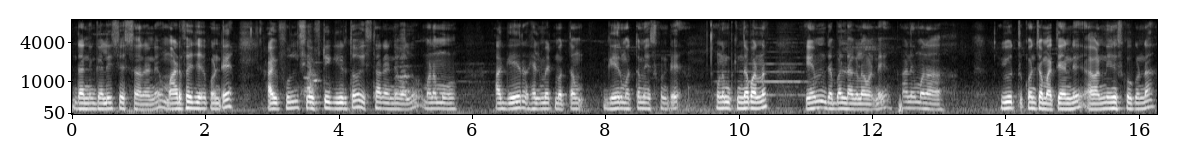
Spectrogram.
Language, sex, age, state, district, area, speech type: Telugu, male, 18-30, Andhra Pradesh, Sri Satya Sai, urban, spontaneous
